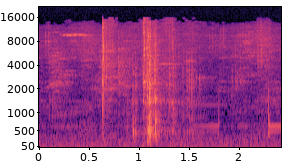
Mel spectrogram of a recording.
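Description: A telephone handset clatters as it is lifted.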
